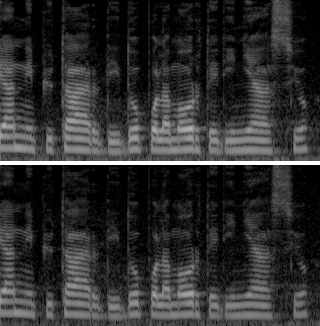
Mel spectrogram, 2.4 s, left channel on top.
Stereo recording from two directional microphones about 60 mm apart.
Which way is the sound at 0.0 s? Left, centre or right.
Centre.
